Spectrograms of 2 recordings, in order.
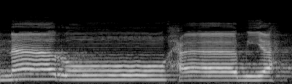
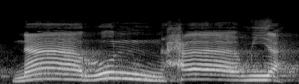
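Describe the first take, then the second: First: The nun sound is drawn out and nasal. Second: The nun sound is short and clear. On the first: The speaker calls it wrong. "Itu dengung" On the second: The speaker calls it right. "Jelas dan terang bunyi tanwin itu"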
